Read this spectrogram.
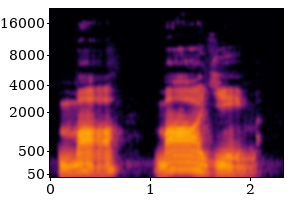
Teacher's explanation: this is not herik yod mem this is yod heric mem we have the accent on the penultimate syllable the second to last syllable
